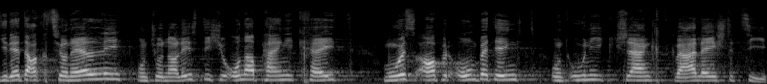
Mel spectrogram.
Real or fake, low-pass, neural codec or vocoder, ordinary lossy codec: real; 14.4 kHz; none; none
